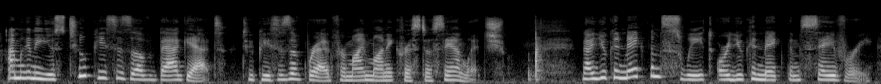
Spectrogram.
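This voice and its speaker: A woman's voice: fairly high pitch, a little mellow. A woman in her forties hosting a cooking show from a small RV kitchen, chatty and upbeat as she walks through each step. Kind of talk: cooking demonstration.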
